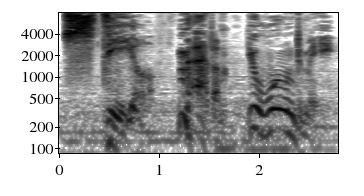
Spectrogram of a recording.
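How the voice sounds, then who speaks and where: A man's voice: on the high side, huge pitch swings, extremely slow, vocal fry, faint music behind, exaggerated voice. A man playing a roguish, wheedling schemer in a fantasy game, with a sly, mock-wounded manner. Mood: teasing, persuasive. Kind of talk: dramatic game cutscene acting.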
